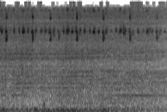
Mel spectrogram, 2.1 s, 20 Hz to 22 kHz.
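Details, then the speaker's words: 2001 Dodge Ram 1500, hood open, idling: high chirping squeal in quick bursts over the engine, present at start and while running despite already replaced belt tensioner and pulley; idler pulley and maybe serpentine belt suspected, not confirmed. "Here's the squeal. We already replaced the actual belt tensioner right there, and that pulley."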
